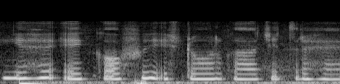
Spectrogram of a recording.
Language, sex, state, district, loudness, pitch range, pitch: Hindi, female, Jharkhand, Palamu, -16 LUFS, 245-290 Hz, 255 Hz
